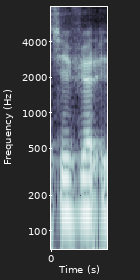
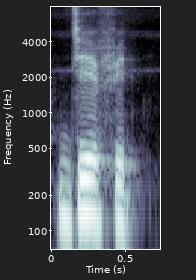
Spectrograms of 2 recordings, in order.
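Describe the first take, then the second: First: The second syllable sounds like 'viat'. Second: The second syllable sounds like 'vit'. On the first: The speaker calls it wrong. "kalau Jeviat itu salah ya" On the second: The speaker calls it right. "membacanya Jevit"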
